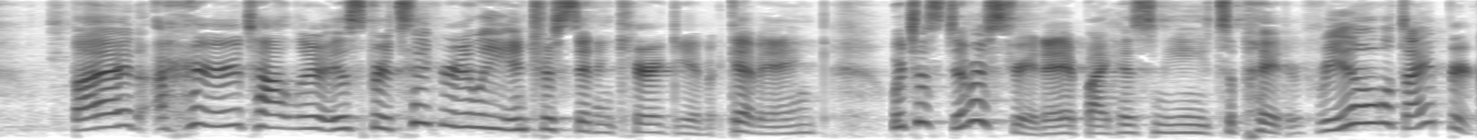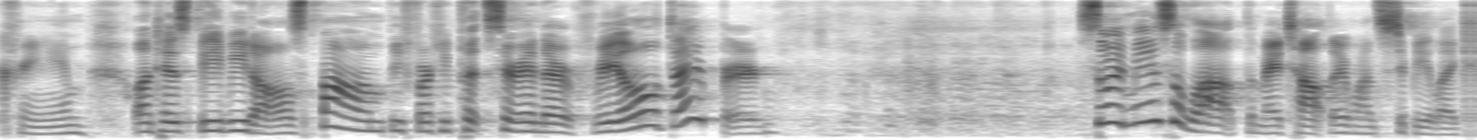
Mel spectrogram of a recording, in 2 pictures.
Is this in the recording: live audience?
yes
